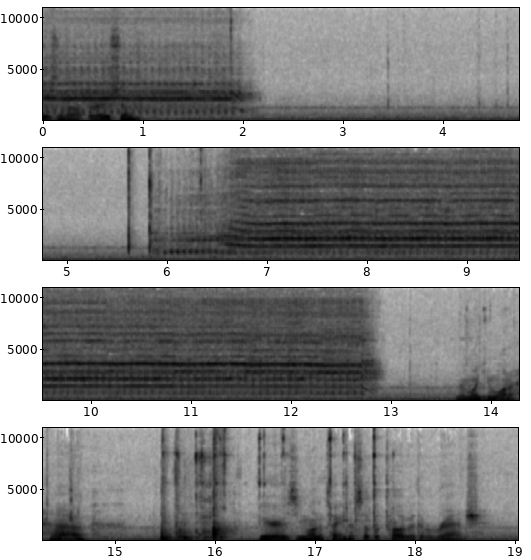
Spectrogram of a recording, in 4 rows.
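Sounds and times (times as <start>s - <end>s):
electric gear motor whine: 0.0s - 2.2s, 5.8s - 13.0s.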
